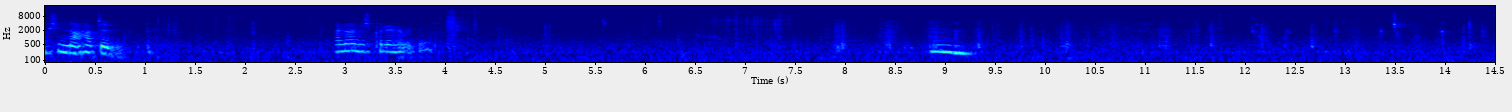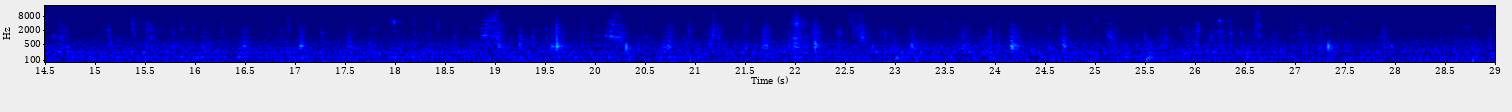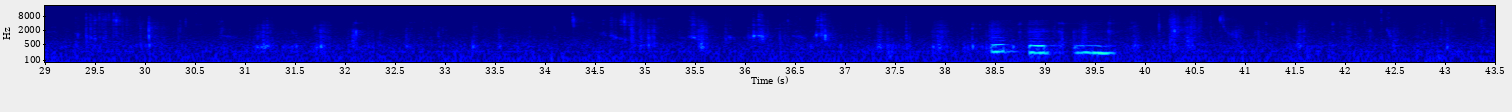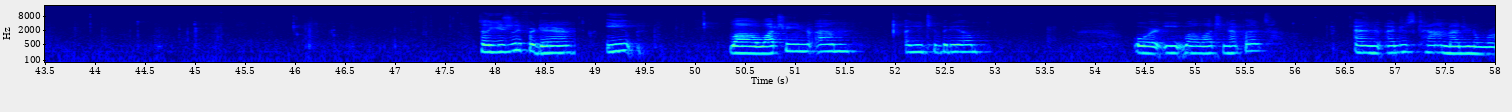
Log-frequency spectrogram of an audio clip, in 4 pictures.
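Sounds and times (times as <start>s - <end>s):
person chewing crunchy food: 4.0s - 47.8s.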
